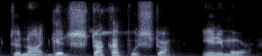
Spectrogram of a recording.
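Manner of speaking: usual speaking voice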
